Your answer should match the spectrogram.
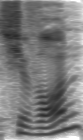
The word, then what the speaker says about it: Siobhan: Hey, how do you pronounce this? Is it Sean? S-I-O-B-H-A-N? – Siobhan, isn't it? – Is it Siobhan? – Yeah. – Okay, cool. I'm taking your word. – Siobhan. – Okay. This is Siobhan.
